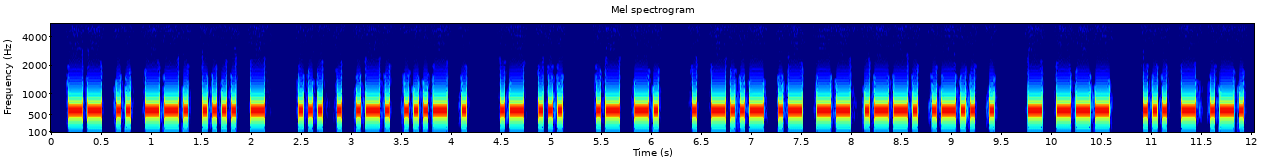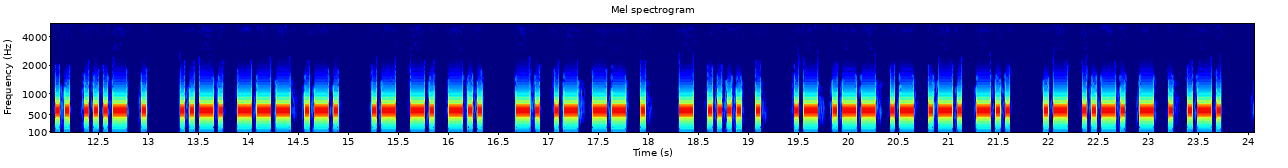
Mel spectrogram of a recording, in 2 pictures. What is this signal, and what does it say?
Morse code, heard as a keyed tone, about 25 wpm, 600 Hz. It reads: MIGHT SERVE AS AN EXAMPLE TO STRIVE FOR AND NAME THE AWARD AFTER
